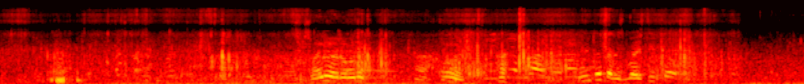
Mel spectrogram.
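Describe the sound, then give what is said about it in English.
Uros people's small reed boats move across a lake in the morning, gathering in circles to cast fishing nets, with soft sloshing and occasional splashes from paddling, while indistinct voices carry in the background and a steady outdoor hiss fills the scene. “Despite this, every morning the Uros go out on the lake in their reed boats, gather in circles, and cast their nets, most often just barely managing to provide the basic necessities for their families.”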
